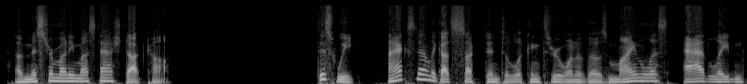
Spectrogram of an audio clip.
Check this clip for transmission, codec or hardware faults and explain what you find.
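There is one hardware fault, sample clock jitter, and it runs through the whole speech clip. The converter clock wanders by around 10 microseconds, so samples land early or late. Steep, loud passages suffer most. A rough hiss rides on the speech, about 25 dB down, and drops away in pauses.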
